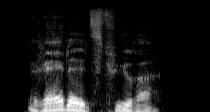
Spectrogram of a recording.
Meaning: ringleader (person who starts and leads a disturbance, a conspiracy, or a criminal gang)
- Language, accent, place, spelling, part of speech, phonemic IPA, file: German, Germany, Berlin, Rädelsführer, noun, /ˈʁɛːdl̩sˌfyːʁɐ/, De-Rädelsführer.ogg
